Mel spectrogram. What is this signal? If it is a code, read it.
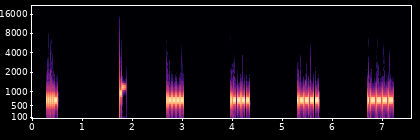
Morse code, heard as a keyed tone, about 51 wpm, spaced as for 9 wpm, 700 Hz. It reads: 4 1111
